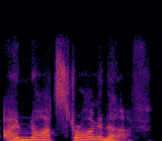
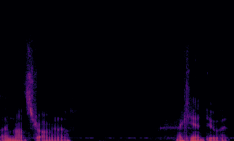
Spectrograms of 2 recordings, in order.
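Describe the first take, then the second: First: Much higher and slow, strained; imitating Mister Incredible screaming at his wife; mock scream. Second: Whispered, very soft confession; husband whispering his weakness to his wife. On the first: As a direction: cry it out as a breaking confession. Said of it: "like, screams". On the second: Retold or imitated. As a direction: barely breathe it out, ashamed. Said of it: "he just gets really quiet".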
